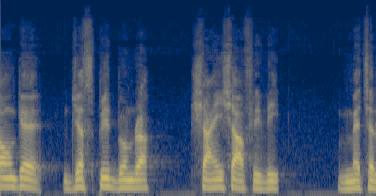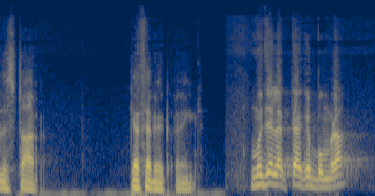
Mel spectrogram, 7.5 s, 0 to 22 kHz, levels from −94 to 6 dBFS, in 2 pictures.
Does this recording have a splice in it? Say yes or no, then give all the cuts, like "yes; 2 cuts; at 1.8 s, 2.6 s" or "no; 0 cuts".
no; 0 cuts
